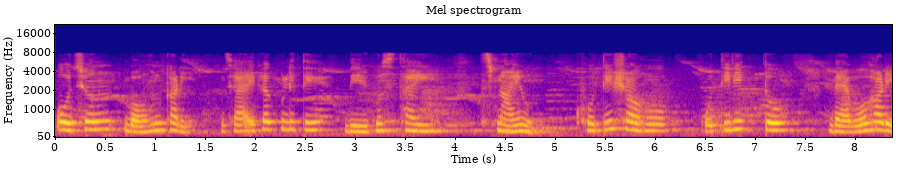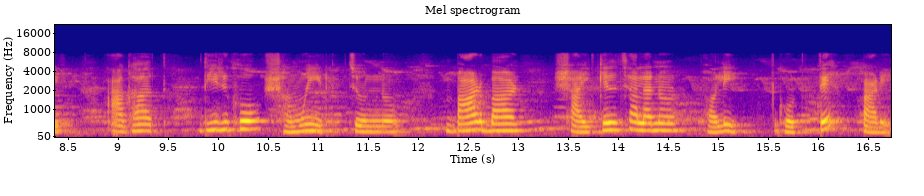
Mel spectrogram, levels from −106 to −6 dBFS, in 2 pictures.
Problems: constant background noise, continuous background conversations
